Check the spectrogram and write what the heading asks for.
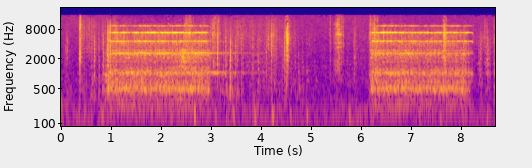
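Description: Telephone bell ringing twice, each ring lasting about two seconds, with a pause of about three seconds between them; an incoming call not yet answered.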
